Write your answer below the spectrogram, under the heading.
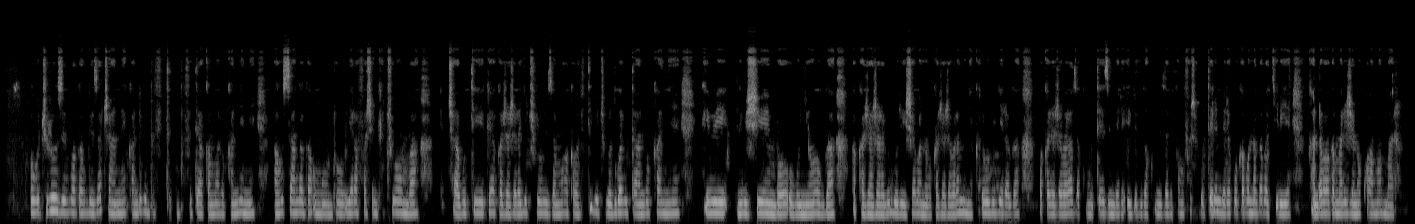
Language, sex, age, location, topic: Kinyarwanda, female, 25-35, Burera, finance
